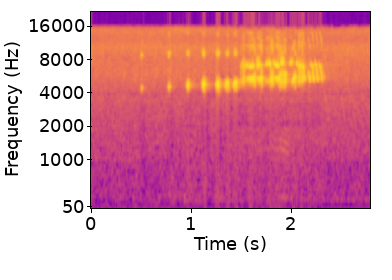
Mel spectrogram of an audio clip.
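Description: Corn bunting song: a few high ticks that speed up, then a dry, jangling rattle like shaken keys, all over in under two seconds.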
